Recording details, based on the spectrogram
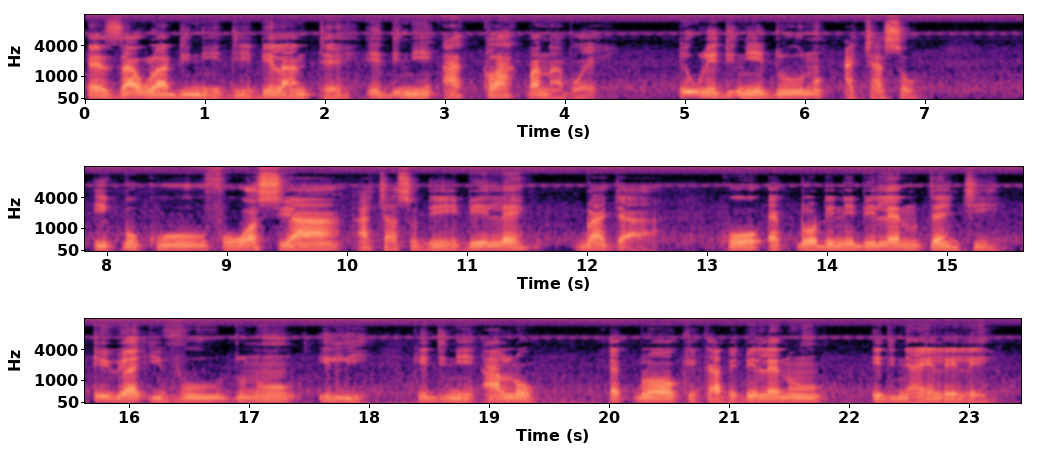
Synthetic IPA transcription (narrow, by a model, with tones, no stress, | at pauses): ɛ˦za˨˦wla˨di˨ni˨dɪ˨be˦la˨n̩˦tɛ˨˦e˦di˦n˨˦ʔa˦kla˦k͡pa˦na̰˨bɔ̰˨ɛ̰˨ | e˦wu˦le˦˧di˦ni˨e˨dʊ˧nʊ̃˦a̰˨t͡ʃa̰˨sʊ˨ | i˨k͡po˦ku˧fʊ˨wɔ˦si˧˦a˧a̰˨t͡ʃa˨sʊ˨dɪ˨bɪ˦lɛ˦ | ɡ͡bla˦d͡ʒa̰˨ | kʊ˦ɛ˧k͡plɔ˧dɪ˨nɪ˨bɪ˦lɛ˦nʊ̃˦tɛ˦˨t͡ʃe˧ | e˦wi˦a˧ʔi˨vu˧dʊ˧nʊ̃˦i˦lḭ˨ | ke˦di˦nĩ˨ʔa˨lʊ˦˨ | ɛ˧k͡plɔ˧kɪ˨ka˨dɪ˨bɪ˦lɛ˦nʊ̃˦ | e˦di˦nĩ˨a̰˨jɪ˦lɪ˦lɪ˧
